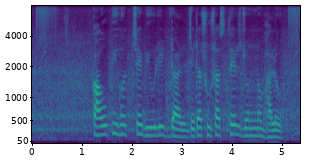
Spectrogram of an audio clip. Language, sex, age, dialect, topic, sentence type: Bengali, male, 18-24, Standard Colloquial, agriculture, statement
